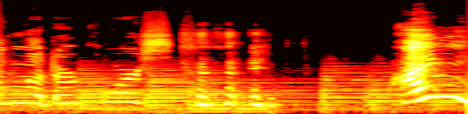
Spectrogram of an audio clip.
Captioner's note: giggles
